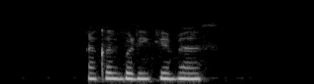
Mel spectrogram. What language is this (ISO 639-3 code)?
urd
